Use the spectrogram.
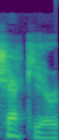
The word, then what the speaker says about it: Czechia: couple no don't don't isn't it not it's pronounced czechia isn't it not CA yeah check it c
